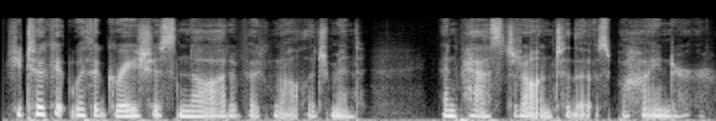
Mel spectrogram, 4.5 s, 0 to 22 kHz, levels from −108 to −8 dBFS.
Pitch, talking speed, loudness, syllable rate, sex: 180 Hz, 230 wpm, -23 LUFS, 6.2 syllables/s, female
